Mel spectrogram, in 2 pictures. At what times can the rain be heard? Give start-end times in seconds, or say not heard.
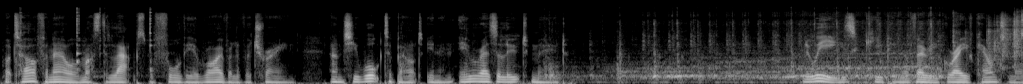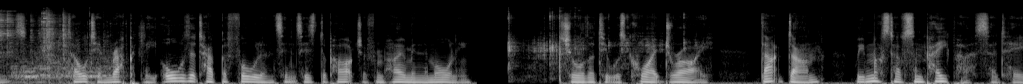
not heard.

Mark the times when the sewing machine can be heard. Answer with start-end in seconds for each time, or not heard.
0.0-1.7, 4.6-11.5.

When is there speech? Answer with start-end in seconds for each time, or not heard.
0.0-5.8, 8.0-15.0, 15.8-20.4.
